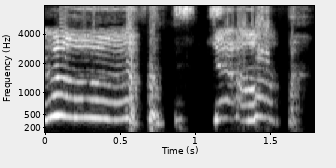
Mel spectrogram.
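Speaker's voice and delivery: high, thin mock wail; high-pitched, half-crying protest, played for laughs; retold panicked plea. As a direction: squeal it as a scared teenager retelling the moment. Retelling fear of costumed rabbit.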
